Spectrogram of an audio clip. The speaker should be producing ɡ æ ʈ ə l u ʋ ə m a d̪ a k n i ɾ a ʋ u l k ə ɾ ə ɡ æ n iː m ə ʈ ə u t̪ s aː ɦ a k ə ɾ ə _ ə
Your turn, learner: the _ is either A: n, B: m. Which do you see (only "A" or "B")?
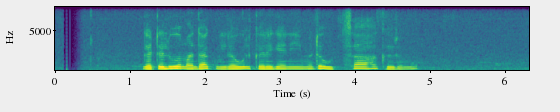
B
